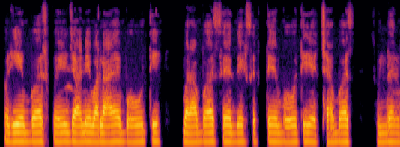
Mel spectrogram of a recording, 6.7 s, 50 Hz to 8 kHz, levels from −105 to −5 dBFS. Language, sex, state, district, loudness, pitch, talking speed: Hindi, male, Chhattisgarh, Raigarh, -23 LUFS, 130 Hz, 190 wpm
